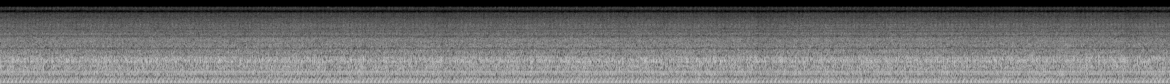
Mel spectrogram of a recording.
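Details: Sears Craftsman mower with Briggs & Stratton engine, final test after service and auto-choke repair, run about three minutes to warm: steady even drone holding constant speed, no misses or surging; auto choke plate opens properly, running normally.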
